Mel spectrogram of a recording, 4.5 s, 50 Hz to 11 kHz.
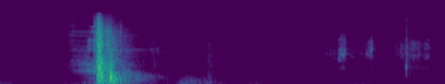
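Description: A single shot from a .460 S&W Magnum rifle (a Thompson/Center Encore with a 20-inch Katahdin barrel) about a second in: one sharp report with a short fading tail.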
